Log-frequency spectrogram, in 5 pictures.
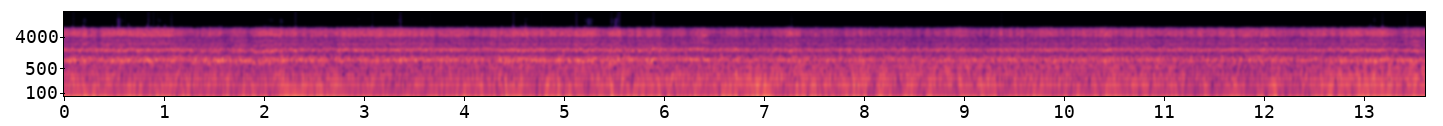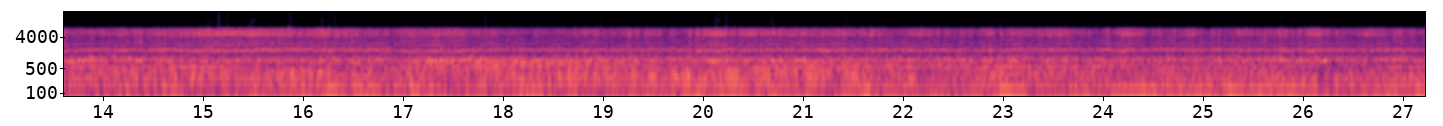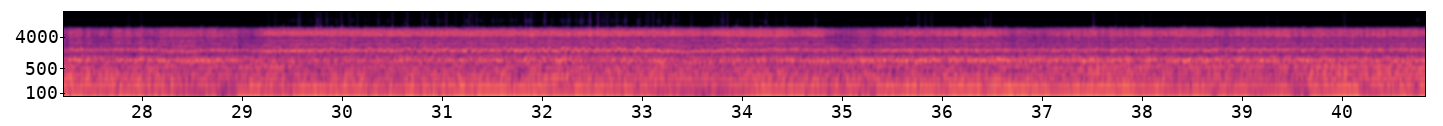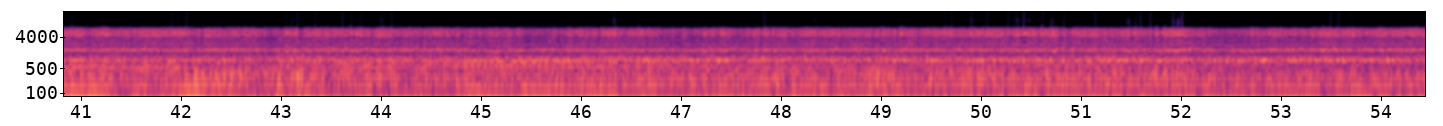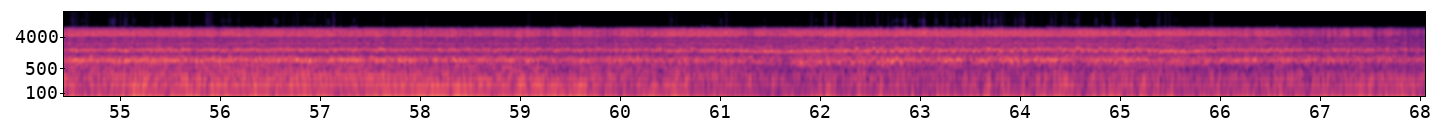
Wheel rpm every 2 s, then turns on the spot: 230, 230, 230, 240, 230, 230, 230, 220, 230, 230, 230, 230, 230, 240, 210, 200, 200, 220, 230, 230, 230, 240, 230, 230, 240, 230, 230, 230, 240, 240, 220, 190, 200, 230.
none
